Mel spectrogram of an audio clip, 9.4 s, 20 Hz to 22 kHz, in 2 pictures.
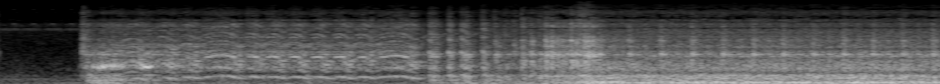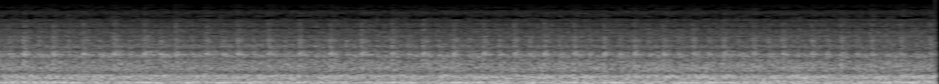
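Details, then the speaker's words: Ford 6.0 Powerstroke diesel truck with ZF6 six-speed manual, bought with a known misfire: starts and settles into a lumpy idle with an uneven, skipping beat; slight misfire, cause still unknown. "So yeah, there's a slight misfire in the engine, as you can hear. That's just the reason why we're buying it, because it's cheap, because it's got a misfire, and the owner's sick of messing with it."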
